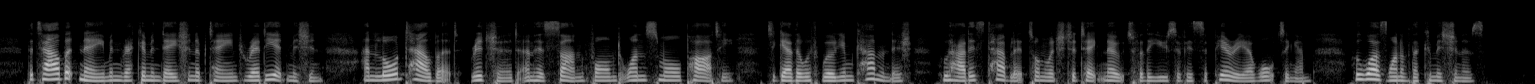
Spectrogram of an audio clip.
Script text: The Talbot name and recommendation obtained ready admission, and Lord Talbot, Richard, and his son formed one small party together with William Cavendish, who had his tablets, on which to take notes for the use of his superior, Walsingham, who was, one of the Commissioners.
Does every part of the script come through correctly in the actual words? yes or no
yes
